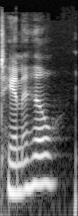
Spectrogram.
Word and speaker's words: Tannehill: and they also had a name that I didn't know a whole lot about, but I've heard, and that's Ryan Tannehill.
